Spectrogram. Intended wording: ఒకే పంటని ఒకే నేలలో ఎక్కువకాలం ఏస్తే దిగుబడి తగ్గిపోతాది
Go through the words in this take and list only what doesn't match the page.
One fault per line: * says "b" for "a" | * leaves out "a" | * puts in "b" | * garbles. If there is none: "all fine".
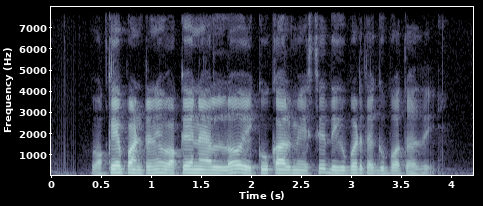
all fine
